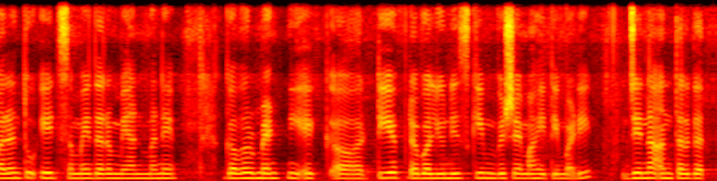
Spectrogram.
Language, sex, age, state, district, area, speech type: Gujarati, female, 18-30, Gujarat, Morbi, urban, spontaneous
